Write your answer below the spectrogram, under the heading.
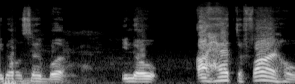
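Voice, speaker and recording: A man talks at a fairly quick pace in a somewhat breathy voice with ordinary pitch variation. The sound is dry and close, with no echo. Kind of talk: motivational talk. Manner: fast; halting, many fillers.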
